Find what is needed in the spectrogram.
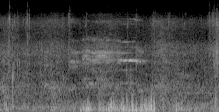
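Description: A rooster crowing once, faintly, a single call of about a second and a half starting shortly after the first second. Soft rustling and bumps of hands handling a newborn puppy on a blanket sound underneath.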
